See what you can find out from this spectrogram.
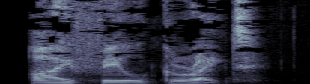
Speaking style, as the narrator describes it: he said

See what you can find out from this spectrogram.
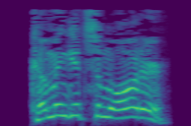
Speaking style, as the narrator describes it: Galmine cheerfully chirped from midway down the ramp

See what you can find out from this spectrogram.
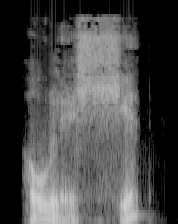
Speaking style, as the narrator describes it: Carlin muttered at her side

